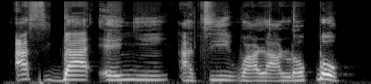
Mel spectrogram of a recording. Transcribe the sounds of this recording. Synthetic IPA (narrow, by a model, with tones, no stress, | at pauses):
a˧si˨ɡ͡ba˨˦ɛ˧jĩ˧a˨ti˧wa˨ɾa˨ɾɔ˨˦k͡po˦˨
